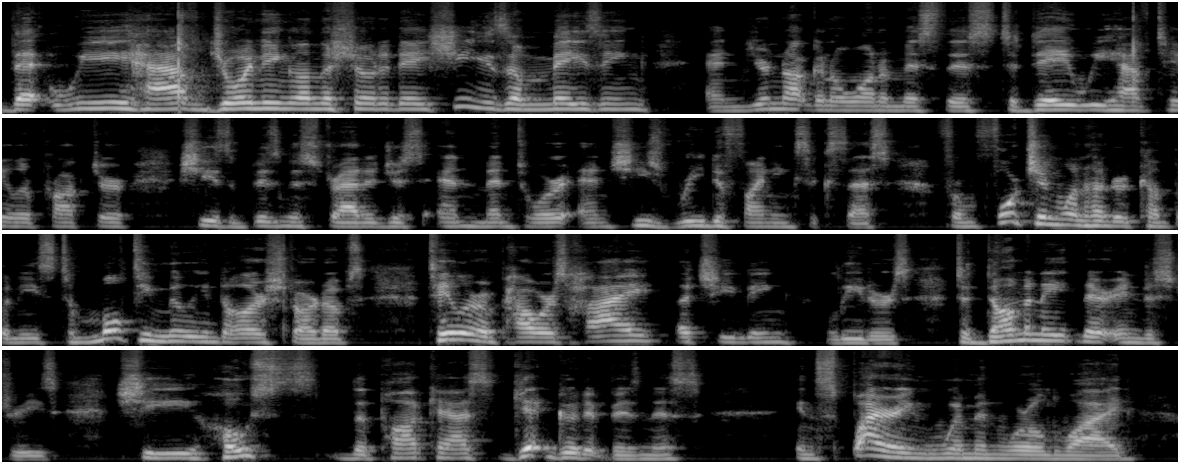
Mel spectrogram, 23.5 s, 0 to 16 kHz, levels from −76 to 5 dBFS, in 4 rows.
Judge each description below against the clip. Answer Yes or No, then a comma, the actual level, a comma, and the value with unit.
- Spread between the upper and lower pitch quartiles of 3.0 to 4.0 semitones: No, average, 4.8 semitones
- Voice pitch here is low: No, medium, 145 Hz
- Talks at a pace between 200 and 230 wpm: No, average, 160 wpm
